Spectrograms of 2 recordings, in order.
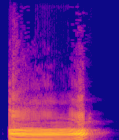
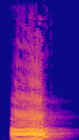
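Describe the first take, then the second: First: It is said with the third tone. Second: The pitch rises from low to high. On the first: "Le troisième ton" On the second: "le deuxième ton, du bas vers le haut"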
